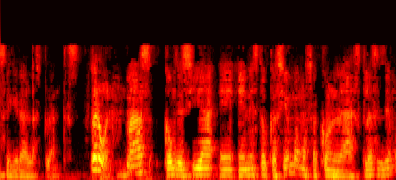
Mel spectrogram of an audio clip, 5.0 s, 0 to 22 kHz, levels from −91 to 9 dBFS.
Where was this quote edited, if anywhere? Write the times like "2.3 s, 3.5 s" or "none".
1.6 s, 2.2 s, 4.0 s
